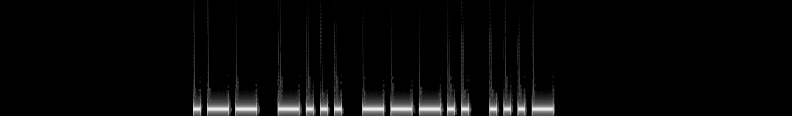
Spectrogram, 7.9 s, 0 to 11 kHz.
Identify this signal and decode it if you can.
Morse code, heard as a keyed tone, about 17 wpm, 700 Hz. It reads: WB8V
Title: USA Call Signs - 4 Characters - Repeated 3x - 17wpm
